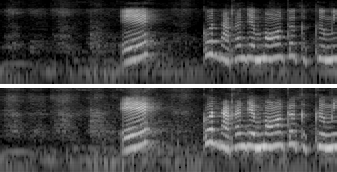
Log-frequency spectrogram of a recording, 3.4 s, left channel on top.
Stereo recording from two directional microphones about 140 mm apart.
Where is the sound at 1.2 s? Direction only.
25° left (ahead or behind).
